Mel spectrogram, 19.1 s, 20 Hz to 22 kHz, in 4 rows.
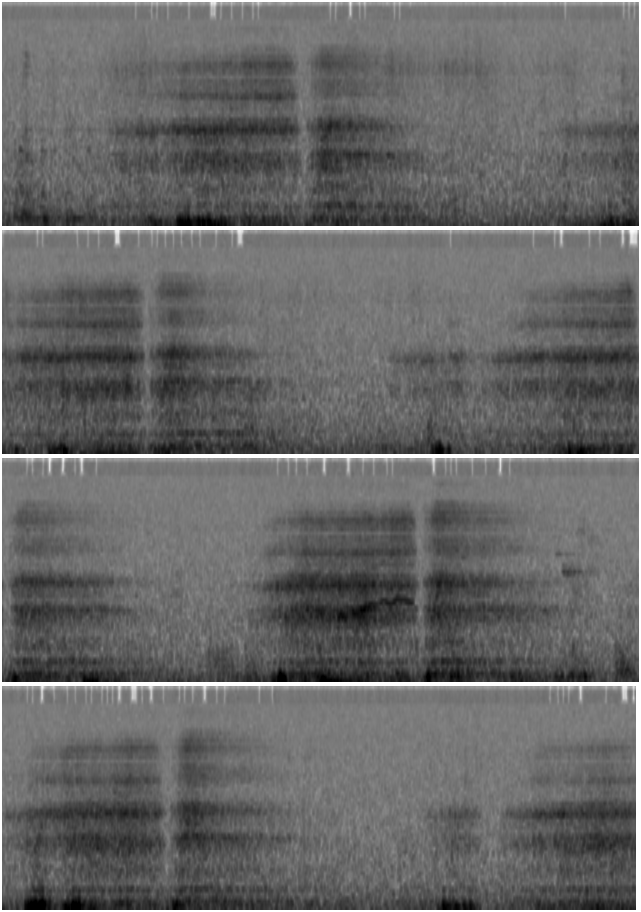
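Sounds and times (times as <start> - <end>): dog breathing in sleep: 0.9 - 3.3, 4.3 - 6.9, 7.7 - 10.6, 11.5 - 16.6, 17.6 - 19.0.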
